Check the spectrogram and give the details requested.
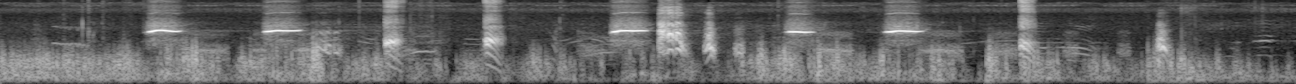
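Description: Grey francolin giving shrill, high whistled notes repeated about every half second, over a steady rough background of noise and clatter.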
